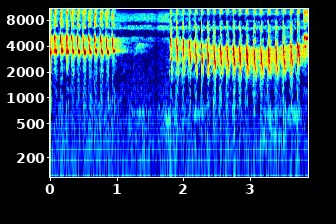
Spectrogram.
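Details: White-rumped shama giving quick repeated high notes. A brief gap follows, then a slightly slower series of bright, evenly spaced notes that shift a little in pitch.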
